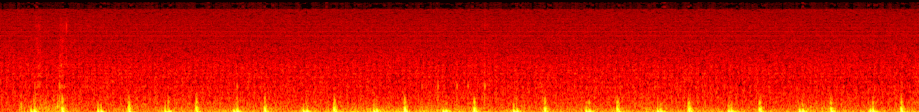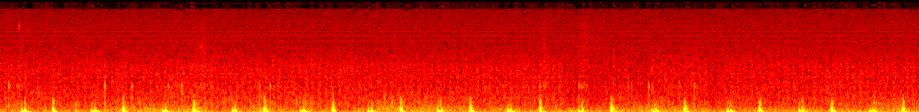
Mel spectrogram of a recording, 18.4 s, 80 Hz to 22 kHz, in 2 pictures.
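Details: Ultrasound of a male heart, 4-chamber view, with heartbeat sound: steady, regular low thumping heartbeat at about 86 beats a minute; normal heartbeat.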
